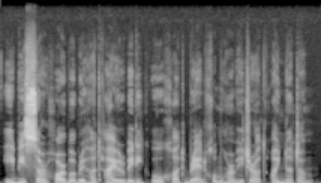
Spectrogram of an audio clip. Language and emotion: Assamese, neutral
